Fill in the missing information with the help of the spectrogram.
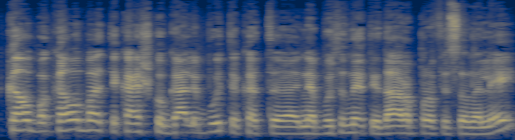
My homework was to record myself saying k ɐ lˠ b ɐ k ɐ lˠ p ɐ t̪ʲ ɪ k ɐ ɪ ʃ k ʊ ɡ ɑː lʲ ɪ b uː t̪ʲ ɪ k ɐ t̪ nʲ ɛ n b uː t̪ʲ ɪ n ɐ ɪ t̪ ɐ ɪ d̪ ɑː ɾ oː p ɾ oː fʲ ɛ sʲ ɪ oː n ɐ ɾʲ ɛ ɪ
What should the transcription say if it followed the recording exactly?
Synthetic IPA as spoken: k ɐ lˠ b ɐ k ɐ lˠ b ɐ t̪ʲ ɪ k ɐ ɪ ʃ k ʊ ɡ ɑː lʲ ɪ b uː t̪ʲ ɪ k ɐ t̪ nʲ ɛ b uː t̪ʲ ɪ n ɐ ɪ t̪ ɐ ɪ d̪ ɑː ɾ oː p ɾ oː fʲ ɛ sʲ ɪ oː n ɐ lʲ ɛ ɪ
